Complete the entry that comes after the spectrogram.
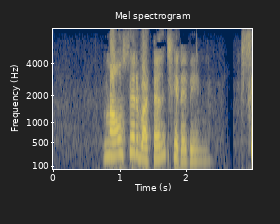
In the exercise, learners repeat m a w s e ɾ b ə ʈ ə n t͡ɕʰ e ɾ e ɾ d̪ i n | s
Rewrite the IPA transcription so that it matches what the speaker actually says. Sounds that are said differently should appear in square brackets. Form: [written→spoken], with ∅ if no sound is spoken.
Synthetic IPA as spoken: m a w s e ɾ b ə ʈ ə n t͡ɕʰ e ɾ e [ɾ→∅] d̪ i n | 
